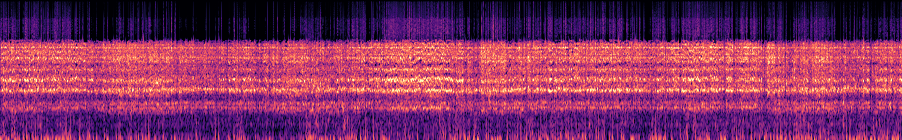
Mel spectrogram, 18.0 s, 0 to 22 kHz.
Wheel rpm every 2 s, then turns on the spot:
220, 220, 220, 220, 210, 230, 240, 230, 220.
none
